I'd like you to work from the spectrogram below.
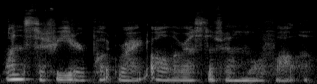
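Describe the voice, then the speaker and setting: A woman's voice: mid-range voice, steady tone, moderate pace, vocal fry, darkish tone. A woman reading a storybook in a whisper, voicing a noble, joyous male lion who takes command.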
